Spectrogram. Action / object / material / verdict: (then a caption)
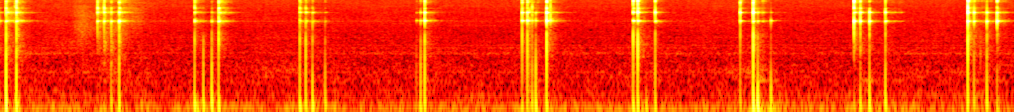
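tap / large clear glass bottle / glass / none. Long fingernails tap an empty, large hollow clear glass liquor bottle with a paper label. Quick clusters of two or three sharp, bright clinks repeat every second or so, each dying away almost at once with only a faint high ring over a quiet background.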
